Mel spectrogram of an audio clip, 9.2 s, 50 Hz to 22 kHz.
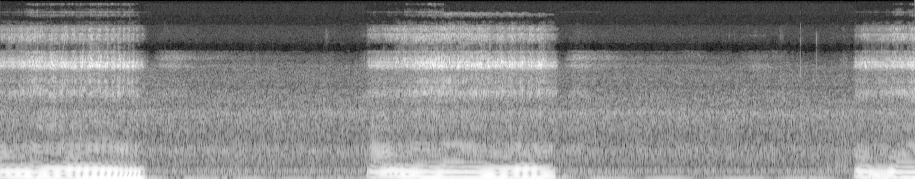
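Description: Loud, rough, low-pitched snores on each breath in, about 15 a minute, with quiet breathing out between them. Snoring.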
